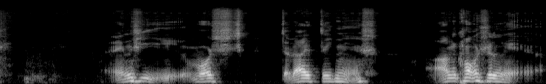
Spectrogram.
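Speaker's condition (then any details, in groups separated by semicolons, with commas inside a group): Dystonia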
